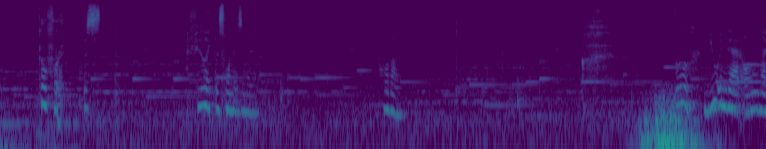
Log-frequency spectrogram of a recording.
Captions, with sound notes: Okay, go f for it. Hold on. [typing] Ooh, you and dad onlnly liked Sweet Rose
